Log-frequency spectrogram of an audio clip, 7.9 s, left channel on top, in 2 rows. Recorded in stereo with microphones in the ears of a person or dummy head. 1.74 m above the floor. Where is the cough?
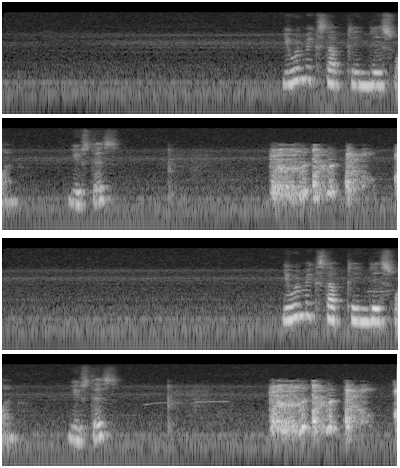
65° right (ahead or behind), 1.6 m.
